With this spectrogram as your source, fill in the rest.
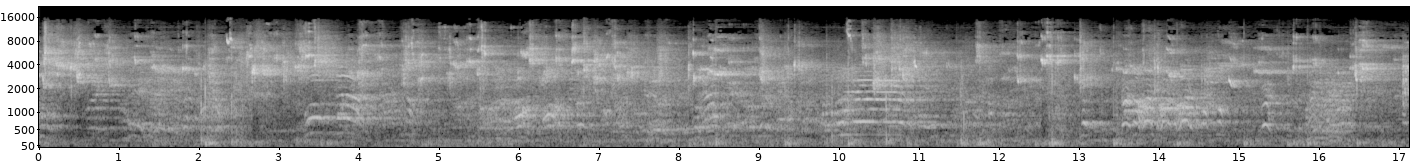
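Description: Sneakers squeak sharply on a hardwood floor, echoing in a large hall.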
